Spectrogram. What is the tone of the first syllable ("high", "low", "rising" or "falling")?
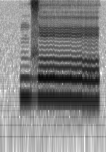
low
